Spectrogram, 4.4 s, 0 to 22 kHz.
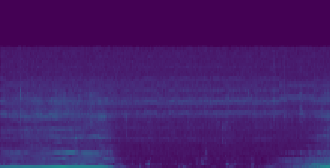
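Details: Humpback whale recorded underwater in Tonga in 2015: a loud, sustained tonal moan with rich harmonics, steady then slightly falling, for about one and a half seconds, followed by quiet clicks and a rising call starting near the end.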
